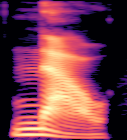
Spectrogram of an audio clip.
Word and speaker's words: 撓: And finally the last character is now pronounced now.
